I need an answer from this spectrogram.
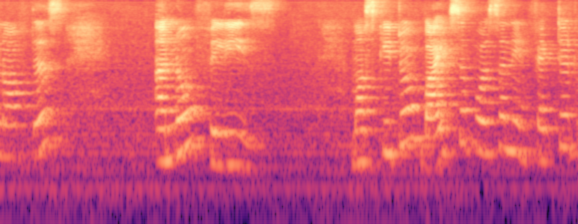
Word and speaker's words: Anopheles: What is the pronunciation of this? Anopheles.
